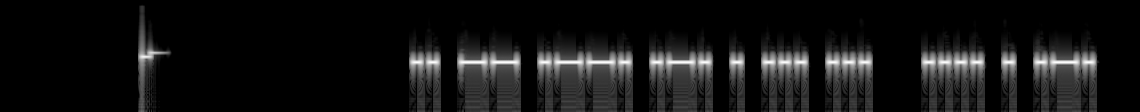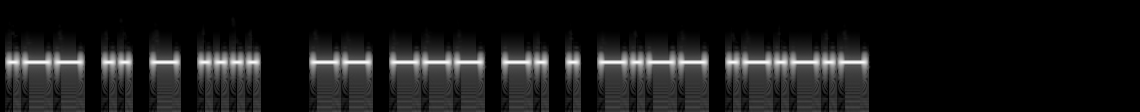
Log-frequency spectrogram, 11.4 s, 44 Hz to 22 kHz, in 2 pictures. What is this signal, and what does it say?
Morse code, heard as a keyed tone, about 32 wpm, 700 Hz. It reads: IMPRESS HER WITH MONEY.
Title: Sentences from Top 1600 Words 30wpm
